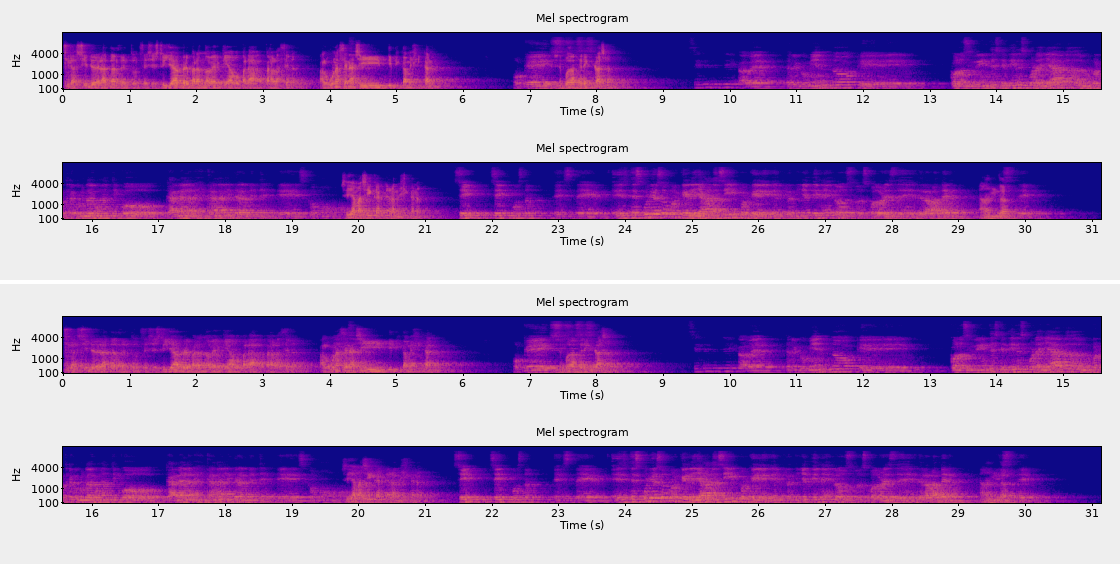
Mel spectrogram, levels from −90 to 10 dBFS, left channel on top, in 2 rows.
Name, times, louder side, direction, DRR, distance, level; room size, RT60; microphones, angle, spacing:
voice 1, 0.0-3.5 3.8-5.6 7.5-8.3 19.7-20.9 29.3-29.7, left 3 dB, 65° left, 6 dB, 0.4 m, -30 dB
voice 2, 4.0-4.6 6.7-8.1 9.5-10.5 10.8-12.7 13.3-19.8 21.5-21.7 22.0-22.6 22.9-28.9 29.5-30.0, equal, 60° right, -9 dB, 1.2 m, -35 dB
3.4 x 2.4 x 3.5 m, 1.4 s
head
